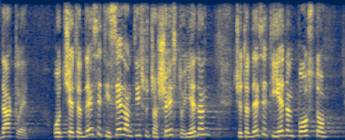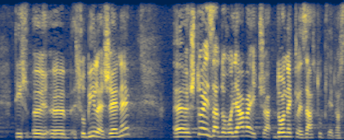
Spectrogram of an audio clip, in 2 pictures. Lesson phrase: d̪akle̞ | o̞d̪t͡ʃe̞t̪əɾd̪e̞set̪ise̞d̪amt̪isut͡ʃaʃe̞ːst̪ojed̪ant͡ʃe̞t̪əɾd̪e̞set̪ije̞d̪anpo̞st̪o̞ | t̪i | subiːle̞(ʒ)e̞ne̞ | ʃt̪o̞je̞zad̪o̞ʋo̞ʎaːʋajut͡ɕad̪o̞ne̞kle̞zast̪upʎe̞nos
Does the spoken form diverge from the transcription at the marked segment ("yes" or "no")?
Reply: no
